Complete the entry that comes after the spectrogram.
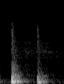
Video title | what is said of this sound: Open The Door For The Future!!!! | it's Hollow I mean you can you hear that there's nothing there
